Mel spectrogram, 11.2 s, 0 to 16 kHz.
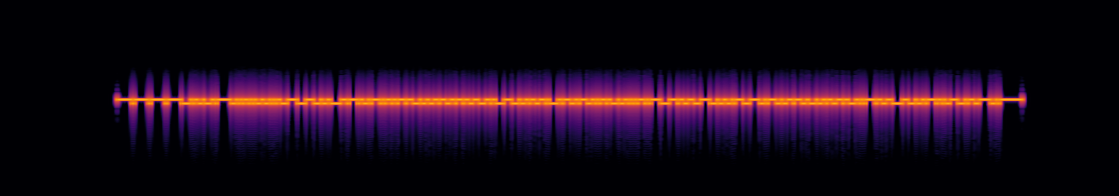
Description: RTTY (45.45 baud, 170 Hz shift), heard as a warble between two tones, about 2250 Hz centre. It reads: RSRMO TKGFQ PPWNO WEUUF YXOWM GMGLU WAXWT KBHVG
